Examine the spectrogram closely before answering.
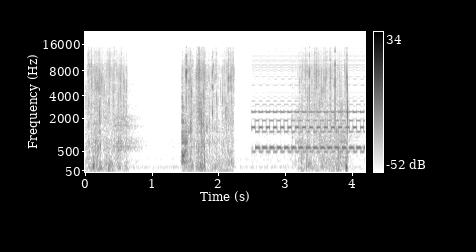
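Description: A telephone ringing with a rapid electronic trill, starting about two and a half seconds in and running on past the end. Just before it, about a second and a half in, comes a short, loud noisy clatter.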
